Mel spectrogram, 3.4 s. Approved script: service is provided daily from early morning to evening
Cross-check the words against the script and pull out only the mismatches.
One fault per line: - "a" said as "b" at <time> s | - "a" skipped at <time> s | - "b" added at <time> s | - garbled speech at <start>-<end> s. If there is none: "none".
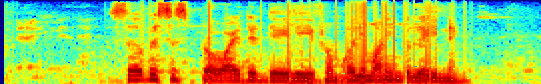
- "late" added at 2.6 s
